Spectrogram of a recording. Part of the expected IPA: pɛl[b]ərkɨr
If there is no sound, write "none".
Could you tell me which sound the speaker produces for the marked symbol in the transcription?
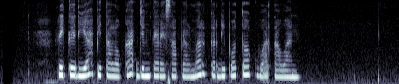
m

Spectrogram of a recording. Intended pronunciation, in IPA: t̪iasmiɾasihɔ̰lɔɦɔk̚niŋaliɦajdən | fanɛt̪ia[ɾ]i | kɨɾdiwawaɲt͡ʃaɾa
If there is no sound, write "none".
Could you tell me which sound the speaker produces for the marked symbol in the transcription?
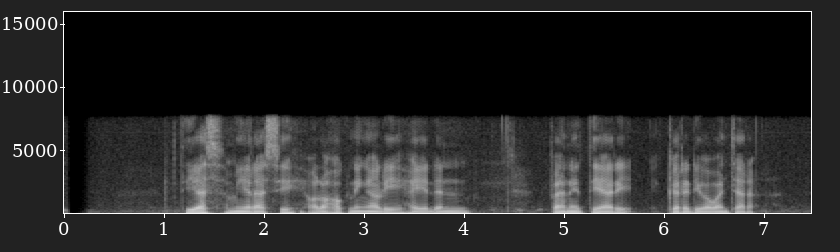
ɾ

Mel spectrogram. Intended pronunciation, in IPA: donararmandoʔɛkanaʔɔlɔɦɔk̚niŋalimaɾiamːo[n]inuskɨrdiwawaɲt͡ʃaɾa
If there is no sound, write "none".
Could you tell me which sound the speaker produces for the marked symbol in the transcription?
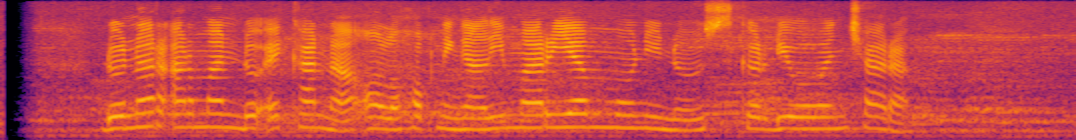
n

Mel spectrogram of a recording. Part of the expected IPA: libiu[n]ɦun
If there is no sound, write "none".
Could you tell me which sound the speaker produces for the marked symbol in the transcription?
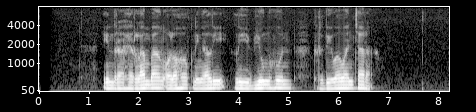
ŋ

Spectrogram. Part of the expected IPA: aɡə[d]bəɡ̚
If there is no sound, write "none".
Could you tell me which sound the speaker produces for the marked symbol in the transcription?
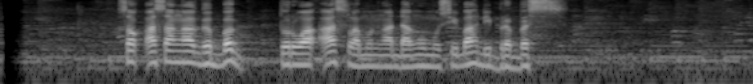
none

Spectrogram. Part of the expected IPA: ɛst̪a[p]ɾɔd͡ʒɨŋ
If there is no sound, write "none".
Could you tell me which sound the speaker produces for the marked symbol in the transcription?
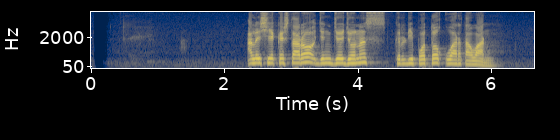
none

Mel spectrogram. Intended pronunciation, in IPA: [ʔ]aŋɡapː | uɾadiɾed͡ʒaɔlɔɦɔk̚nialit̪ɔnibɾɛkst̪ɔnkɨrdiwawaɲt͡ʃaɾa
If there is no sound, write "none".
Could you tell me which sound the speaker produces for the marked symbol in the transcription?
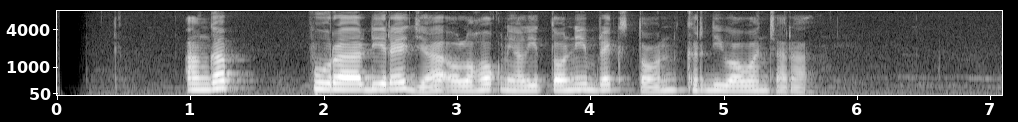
ʔ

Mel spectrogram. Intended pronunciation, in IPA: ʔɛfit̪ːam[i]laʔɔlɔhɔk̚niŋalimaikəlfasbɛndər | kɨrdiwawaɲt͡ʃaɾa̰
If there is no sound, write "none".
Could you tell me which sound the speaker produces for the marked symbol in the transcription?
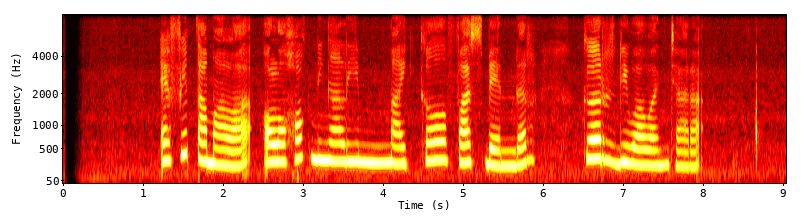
a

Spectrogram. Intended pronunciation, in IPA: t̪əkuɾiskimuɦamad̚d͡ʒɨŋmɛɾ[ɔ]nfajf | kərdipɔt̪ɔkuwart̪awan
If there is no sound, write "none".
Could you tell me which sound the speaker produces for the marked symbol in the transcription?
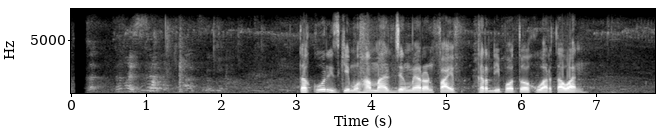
ɔ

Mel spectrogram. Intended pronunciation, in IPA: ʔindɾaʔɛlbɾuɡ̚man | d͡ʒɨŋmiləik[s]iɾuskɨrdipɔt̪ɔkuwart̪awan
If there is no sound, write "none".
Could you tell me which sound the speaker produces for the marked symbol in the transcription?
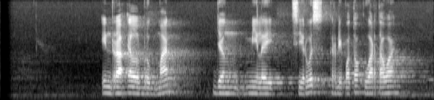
s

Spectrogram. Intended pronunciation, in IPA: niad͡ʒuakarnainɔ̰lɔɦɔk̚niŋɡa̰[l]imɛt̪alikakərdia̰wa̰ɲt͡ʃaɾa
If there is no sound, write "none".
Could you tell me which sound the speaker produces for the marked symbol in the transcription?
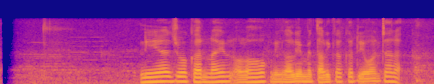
l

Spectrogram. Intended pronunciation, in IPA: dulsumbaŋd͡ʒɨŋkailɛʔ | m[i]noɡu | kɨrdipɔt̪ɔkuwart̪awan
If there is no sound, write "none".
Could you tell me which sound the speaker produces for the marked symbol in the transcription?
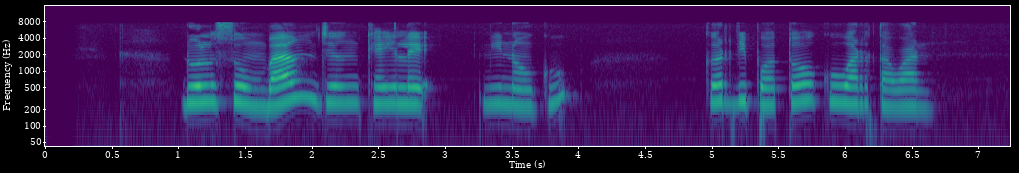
i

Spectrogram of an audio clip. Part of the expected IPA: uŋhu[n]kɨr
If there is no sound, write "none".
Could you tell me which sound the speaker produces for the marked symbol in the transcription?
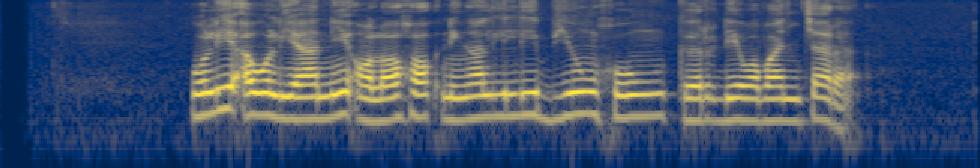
ŋ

